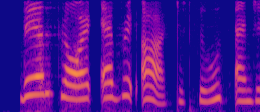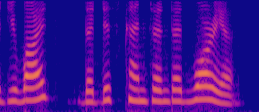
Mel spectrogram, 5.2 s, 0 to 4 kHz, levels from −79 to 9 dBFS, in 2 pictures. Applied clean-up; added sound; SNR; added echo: neural separator model SepFormer WHAMR!.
